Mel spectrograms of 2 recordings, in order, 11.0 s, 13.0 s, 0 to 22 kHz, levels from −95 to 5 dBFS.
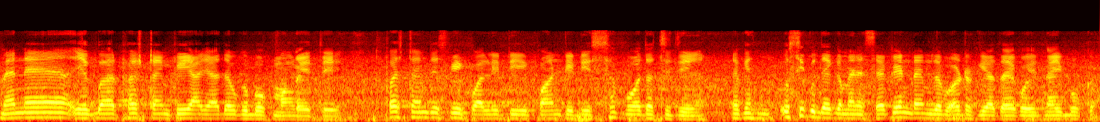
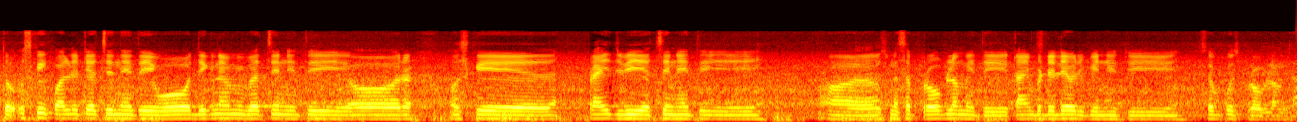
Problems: constant background noise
